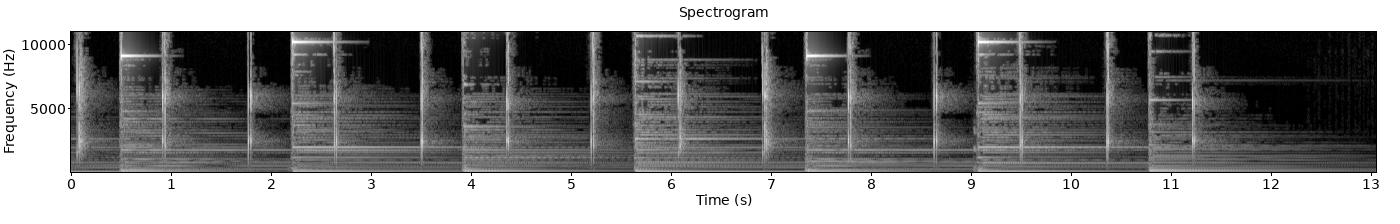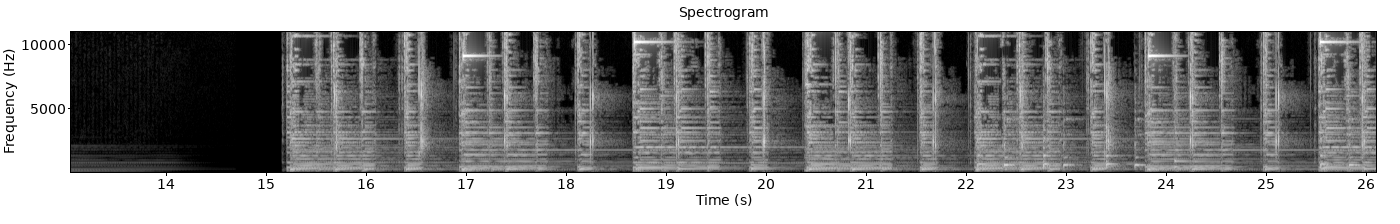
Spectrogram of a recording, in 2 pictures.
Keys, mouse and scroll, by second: 0.5 ctrl+v, 3.0 click, 7.3-10.0 drag, 10.0 ctrl+c, 11.0 click, 13.6 ctrl+v, 16.0 click, 19.0 ctrl+v, 20.0 click, 21.9 ctrl+v, 24.9 click.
